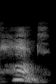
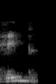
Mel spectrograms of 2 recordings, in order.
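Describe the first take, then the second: First: The word is said with an English vowel. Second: The word is said with a Scottish vowel. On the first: "The English people said head" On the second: "the Scotch people say head"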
